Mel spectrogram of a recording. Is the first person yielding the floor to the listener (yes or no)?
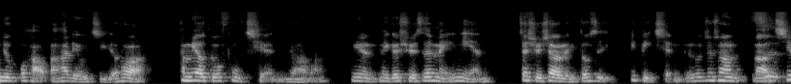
yes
